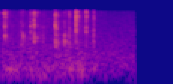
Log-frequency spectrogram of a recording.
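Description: Computer keyboard keys clicking faintly in a quick irregular run as code is typed, thinning out after about a second.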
